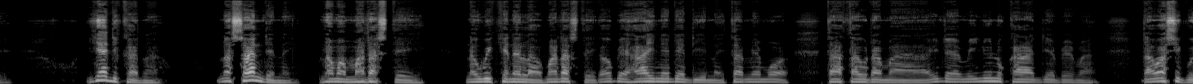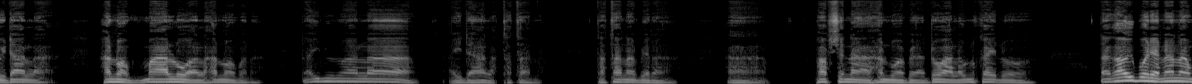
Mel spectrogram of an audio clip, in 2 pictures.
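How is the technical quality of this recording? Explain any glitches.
The quality is compromised by one problem throughout: generation loss. The speech sounds swirly, hollow and smeared, with blurred attacks. That likely comes from repeated MP3 encoding, around four passes, each adding fresh noise and spectral holes.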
